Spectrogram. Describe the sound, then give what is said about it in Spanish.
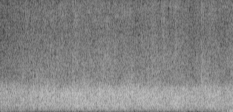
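Steady applause from a crowd, a dense wash of many hands clapping at an even loudness throughout, with no voices rising above it. “Alguien tiene que aplaudir más que eso si crees que la esperanza nunca defrauda.”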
